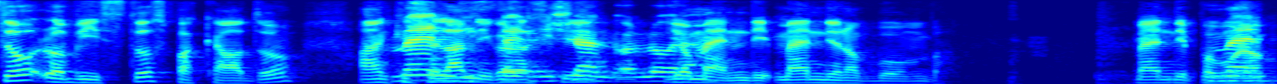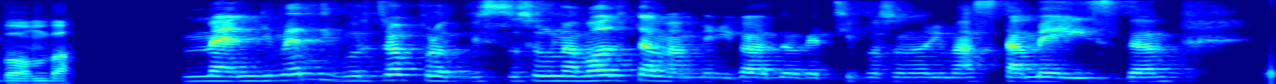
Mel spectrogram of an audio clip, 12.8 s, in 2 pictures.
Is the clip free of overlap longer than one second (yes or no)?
no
